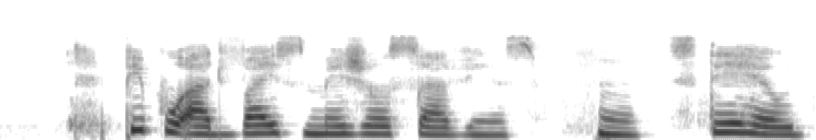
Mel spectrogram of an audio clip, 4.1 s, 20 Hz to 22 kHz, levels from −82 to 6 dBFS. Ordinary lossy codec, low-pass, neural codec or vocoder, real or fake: none; 7.2 kHz; none; real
